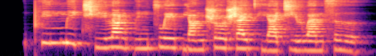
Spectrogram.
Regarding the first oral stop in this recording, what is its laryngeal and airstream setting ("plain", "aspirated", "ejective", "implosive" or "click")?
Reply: aspirated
